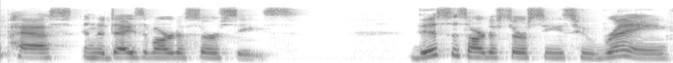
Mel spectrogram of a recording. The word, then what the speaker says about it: Artaxerxes: So it took me a while to get Artaxerxes, and that is how you pronounce it, but he was only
